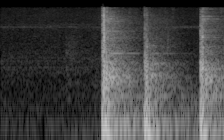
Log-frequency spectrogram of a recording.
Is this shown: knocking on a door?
yes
